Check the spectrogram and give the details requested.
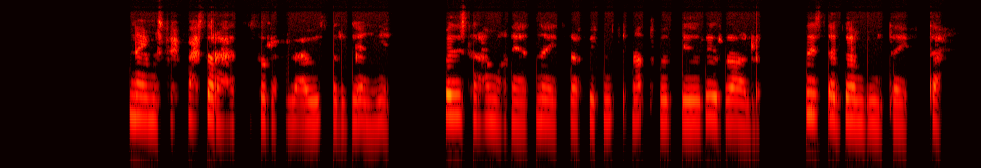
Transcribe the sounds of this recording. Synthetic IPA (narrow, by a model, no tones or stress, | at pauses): najmɨsɨħfaħsɨɾaħat̪zɨsɨrːɨħulaʕaβit͡sʼɨɾɡɐɨnːi | b̥ɐzisɨɾaħmɨxnijat̪najt̪ʰɾafikmɨkʼnat̪ʰɨfɐd̪ʼiɾjɪraʔalːo | ɨzit͡sʼɐɡambɨmɨnt̪ʰajːɪfɨ̥t̪ʰːaħ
